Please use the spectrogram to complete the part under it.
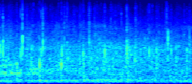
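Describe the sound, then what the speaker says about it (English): Audience at a Caged Aggression cage fighting event in Iowa applauding, a steady wash of close and distant clapping from a crowd that carries through the whole stretch. "Let's give all them a round of applause"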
